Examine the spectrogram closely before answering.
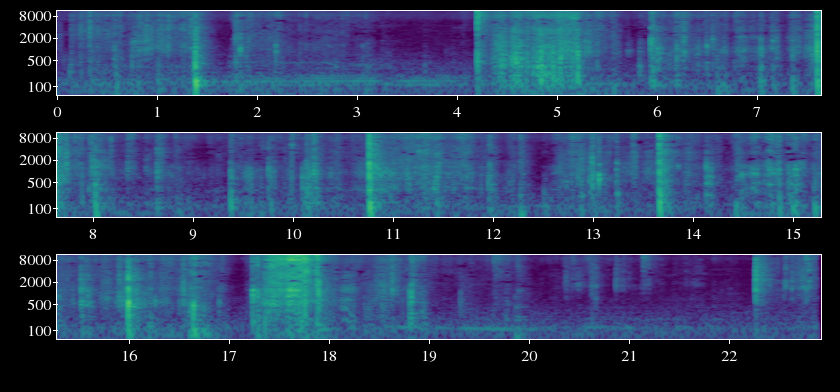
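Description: Hands opening a parcel: packing tape and cardboard box flaps tearing, and a plastic bubble-wrap mailer crinkling, with scattered clicks and rustles. Louder bursts of tearing come about four seconds in and again near seventeen seconds.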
